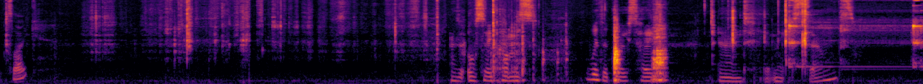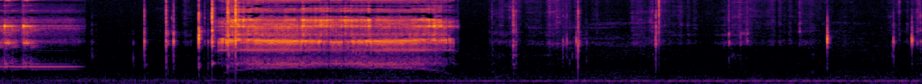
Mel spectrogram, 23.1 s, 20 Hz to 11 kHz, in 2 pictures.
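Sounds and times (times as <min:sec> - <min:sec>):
buzzy electronic toy noise: 0:14.3 - 0:17.3.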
